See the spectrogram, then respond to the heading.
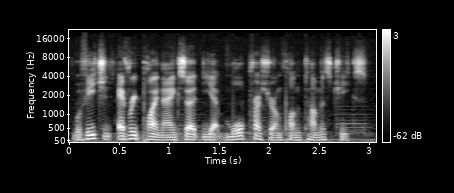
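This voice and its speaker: A man's voice: sits low, quick pace, faint music behind. A man reading a visual novel aloud on a stream, playful, with offhand asides.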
